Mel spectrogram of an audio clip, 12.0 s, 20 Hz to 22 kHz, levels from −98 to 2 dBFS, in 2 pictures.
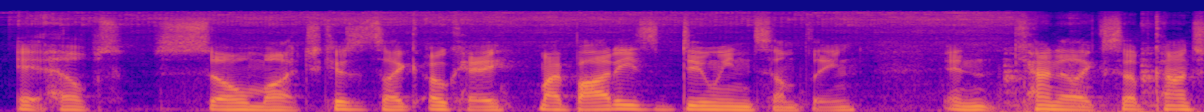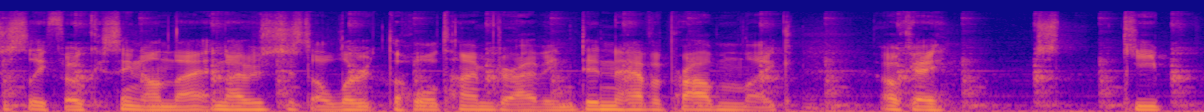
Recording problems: traffic noise; noticeable; throughout; 15 dB below the speech

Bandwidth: 14.5 kHz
